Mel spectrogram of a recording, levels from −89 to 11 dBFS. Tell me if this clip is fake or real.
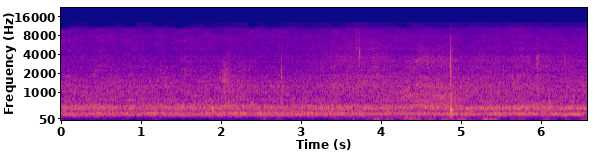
fake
